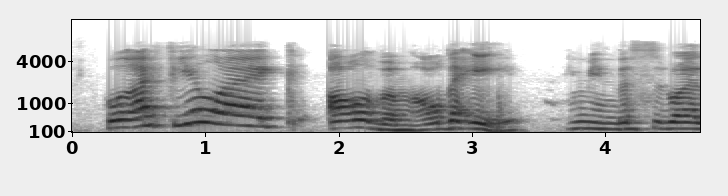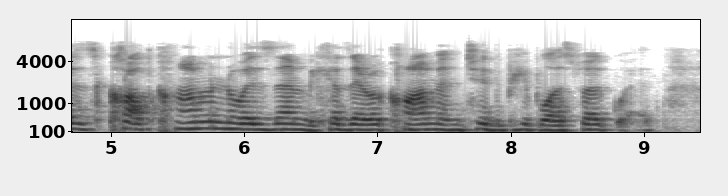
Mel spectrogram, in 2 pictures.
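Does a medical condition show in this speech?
Yes: slurred speech; slurred, stroke-like speech.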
